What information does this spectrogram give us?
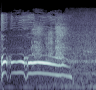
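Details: An African grey parrot at Jungle Gardens, asked for a rooster, imitates a rooster's crow: two quick hiccuping notes, then a long, steady, slightly falling tone lasting about a second, followed by quiet room hum.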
